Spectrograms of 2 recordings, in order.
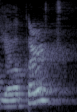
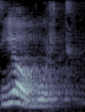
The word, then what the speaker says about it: yogurt: So it's not yogurt. It's yogurt, because we pronounce all the letters, all of them, but which one, do you remember?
